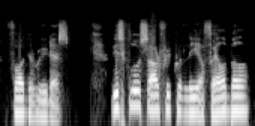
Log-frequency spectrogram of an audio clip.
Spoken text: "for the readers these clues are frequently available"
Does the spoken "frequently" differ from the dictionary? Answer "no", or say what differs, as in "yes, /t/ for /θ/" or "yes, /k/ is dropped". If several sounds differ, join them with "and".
no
